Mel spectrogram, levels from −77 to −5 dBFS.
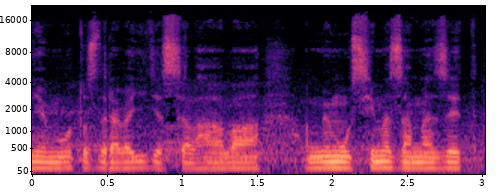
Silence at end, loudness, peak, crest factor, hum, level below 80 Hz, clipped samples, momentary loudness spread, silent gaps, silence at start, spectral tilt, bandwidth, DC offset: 0 s; -23 LUFS; -8 dBFS; 16 dB; none; -52 dBFS; under 0.1%; 5 LU; none; 0 s; -5 dB/octave; 19 kHz; under 0.1%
